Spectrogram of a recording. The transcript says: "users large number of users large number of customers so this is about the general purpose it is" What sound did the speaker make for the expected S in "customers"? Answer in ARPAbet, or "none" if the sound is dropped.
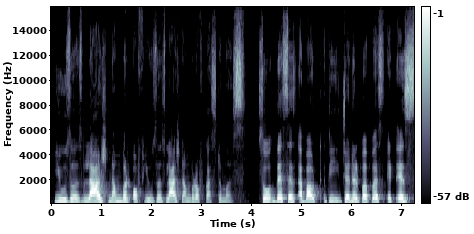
S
